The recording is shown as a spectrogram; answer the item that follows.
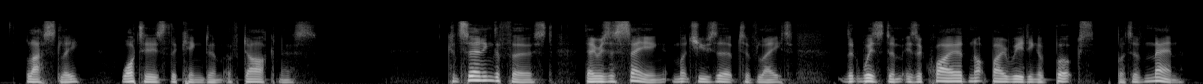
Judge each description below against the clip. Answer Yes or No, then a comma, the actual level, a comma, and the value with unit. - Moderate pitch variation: Yes, average, 3.6 semitones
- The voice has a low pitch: Yes, low, 120 Hz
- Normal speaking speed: Yes, average, 150 wpm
